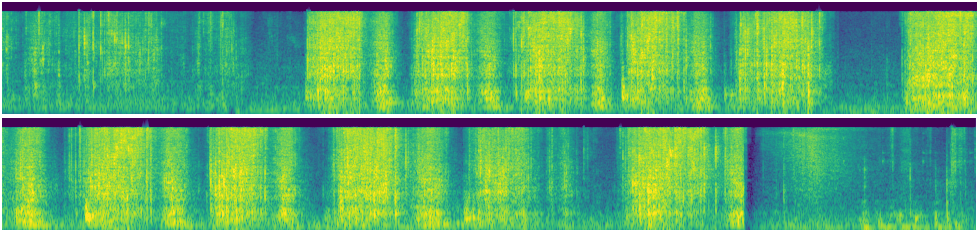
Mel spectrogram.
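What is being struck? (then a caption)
Slime with foam beads. A large mound of purple two-tone slime with rice-grain foam beads, on a wooden-look surface, is pressed, kneaded and pulled apart by both hands with the fingertips. It gives loud, bright, crunchy crackling in irregular bursts separated by brief pauses, with softer crackles at the start and end.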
